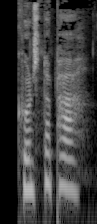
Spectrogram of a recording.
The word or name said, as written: kunstnerpar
